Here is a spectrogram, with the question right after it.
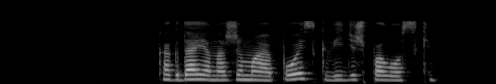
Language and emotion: Russian, neutral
